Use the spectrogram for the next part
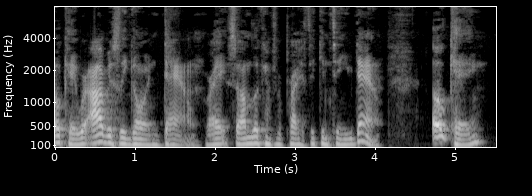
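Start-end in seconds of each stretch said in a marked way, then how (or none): none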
